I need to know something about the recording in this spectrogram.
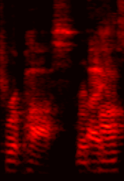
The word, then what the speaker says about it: Rapace: Rapace or Nomi rachi it's rapas I looked it up just noi rapas so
